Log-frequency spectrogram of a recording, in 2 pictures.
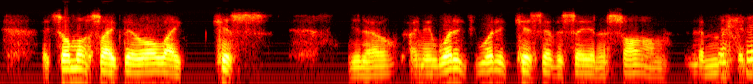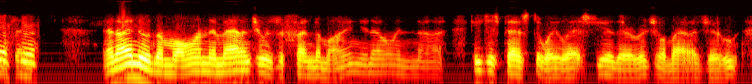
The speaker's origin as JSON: {"language": "English", "town": "Brooklyn", "region": "New York", "country": "United States", "tie": "born or raised there", "said": "I grew up in honestly, I come from Brooklyn, where the same place Michael comes from, Bensonhurst, Brooklyn. And Bensonhurst was known for being a Jewish and Italian community and a very mafia-oriented community"}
